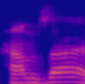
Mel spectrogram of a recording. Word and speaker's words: Hamza: out to coffee and do you pronounce it hamza is that how you pronounce your name yeah so hamza you know i mean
